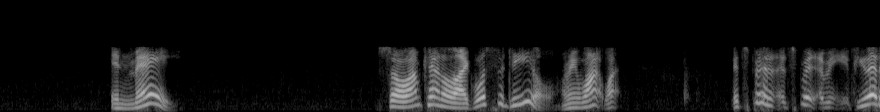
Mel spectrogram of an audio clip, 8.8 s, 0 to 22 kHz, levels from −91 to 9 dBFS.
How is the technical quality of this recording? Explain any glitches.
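The technical quality is limited by one fault that runs through the whole clip: G.729 codec damage, plainly audible. The speech is rebuilt from a vocal tract filter, a pitch predictor and a few pulses per 5 ms subframe, at a rate consistent with 8 kbit/s. Nothing above 4 kHz survives, and voices sound rough and slightly synthetic. Simple telephone band-limiting removes the same top band but keeps the voice natural, without this buzzy, rebuilt texture.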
